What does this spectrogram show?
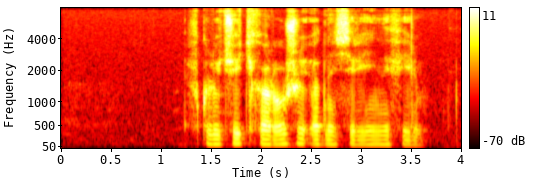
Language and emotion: Russian, neutral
